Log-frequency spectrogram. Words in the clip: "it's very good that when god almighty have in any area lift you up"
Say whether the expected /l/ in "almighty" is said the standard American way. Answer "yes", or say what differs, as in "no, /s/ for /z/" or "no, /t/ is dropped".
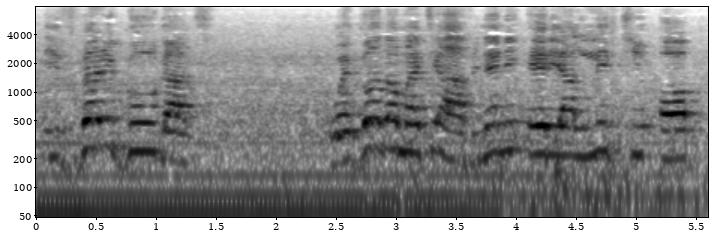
no, /l/ is dropped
